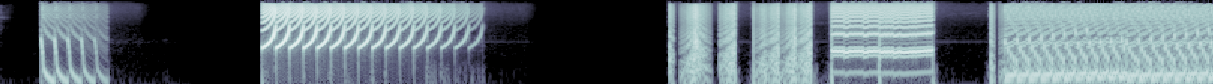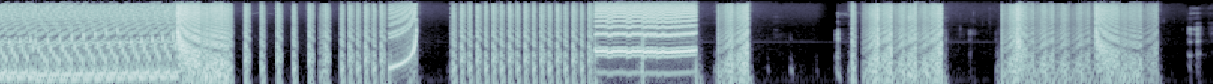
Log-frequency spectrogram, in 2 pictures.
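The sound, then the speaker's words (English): Retro arcade video game sound effects from someone playing a classic arcade game: a rapid series of buzzy electronic bleeps, warbling tones and harsh noisy bursts, loud, separated by short silences, with no talking. “we're gonna play a sound clip from this classic, this venerable classic of uh, Joust”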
